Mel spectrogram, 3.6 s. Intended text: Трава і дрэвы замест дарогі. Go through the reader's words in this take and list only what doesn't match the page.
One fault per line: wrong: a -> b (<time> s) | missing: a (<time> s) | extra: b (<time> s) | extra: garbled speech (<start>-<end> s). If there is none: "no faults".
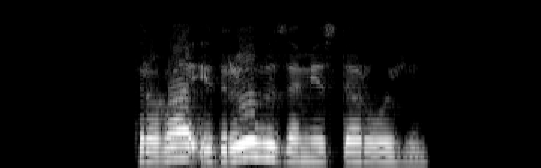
no faults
